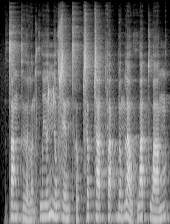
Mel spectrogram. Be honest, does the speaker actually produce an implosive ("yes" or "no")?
yes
